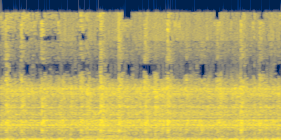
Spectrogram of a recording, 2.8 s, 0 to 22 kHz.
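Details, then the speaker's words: 1969 Kawasaki H1 two-stroke triple, 40,000 miles, sat about 30 years, air cleaner off, carbs just synced with a tool: all three carbs idling equally, an even, steady burble with no misses or hunting; healthy idle. "So, all the three carts are now idling equally."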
